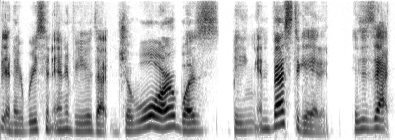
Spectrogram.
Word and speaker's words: Gwar: Gwar is a heavy metal band from Richmond, Virginia. Just in case I mispronounced, it's G W A R.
